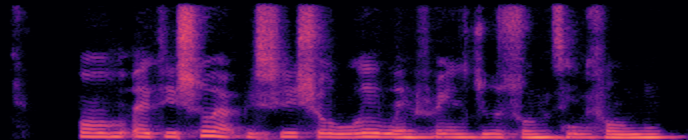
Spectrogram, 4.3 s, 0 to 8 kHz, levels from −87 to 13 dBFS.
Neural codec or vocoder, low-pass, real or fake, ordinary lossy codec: codec, 16 kHz, 1 kbps, FreqCodec, larger model; none; fake; none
